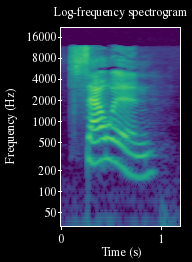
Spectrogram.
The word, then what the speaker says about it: Samhain: I'm Samhain. – Okay. – That's how you pronounce it.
